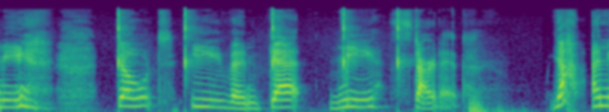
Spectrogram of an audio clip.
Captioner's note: snaps fingers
